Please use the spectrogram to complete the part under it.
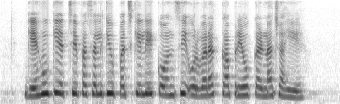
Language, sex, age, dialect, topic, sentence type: Hindi, female, 18-24, Marwari Dhudhari, agriculture, question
